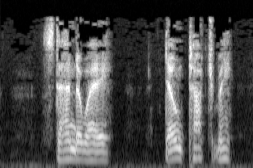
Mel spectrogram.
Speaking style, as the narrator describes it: he cried

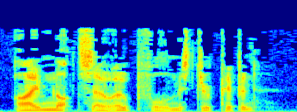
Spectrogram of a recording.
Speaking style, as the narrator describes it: said Sam

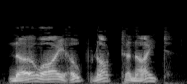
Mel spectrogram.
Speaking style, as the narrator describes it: answered Tom Bombadil

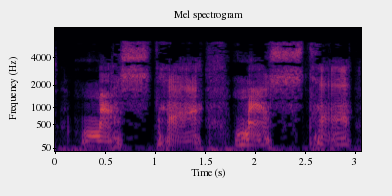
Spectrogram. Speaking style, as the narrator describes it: he hissed

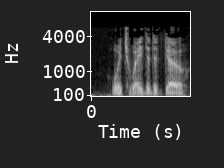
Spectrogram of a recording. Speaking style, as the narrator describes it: asked Strider suddenly and sharply

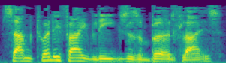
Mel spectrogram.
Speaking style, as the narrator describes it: answered Faramir

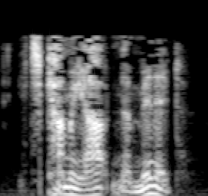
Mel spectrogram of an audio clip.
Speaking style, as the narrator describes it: whispered Pippin to Merry

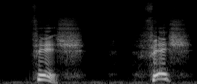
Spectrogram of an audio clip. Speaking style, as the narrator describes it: he cried

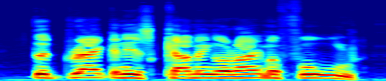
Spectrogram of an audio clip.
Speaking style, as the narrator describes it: he cried

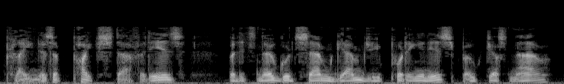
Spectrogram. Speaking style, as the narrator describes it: Sam, who had been watching his master with great concern, shook his head and muttered

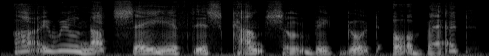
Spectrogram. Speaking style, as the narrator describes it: croaked Roak

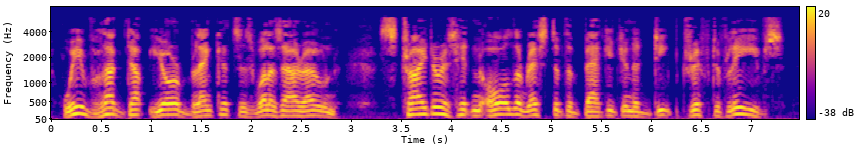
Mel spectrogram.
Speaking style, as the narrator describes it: said Merry, panting

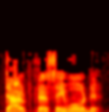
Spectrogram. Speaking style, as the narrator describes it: laughed Gandalf

